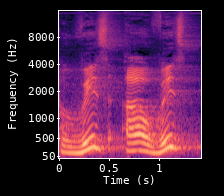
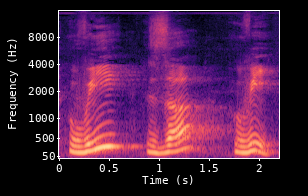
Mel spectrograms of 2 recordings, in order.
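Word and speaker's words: vis-à-vis: it is we we it is not WI a wi it is we Z we it is a preposition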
